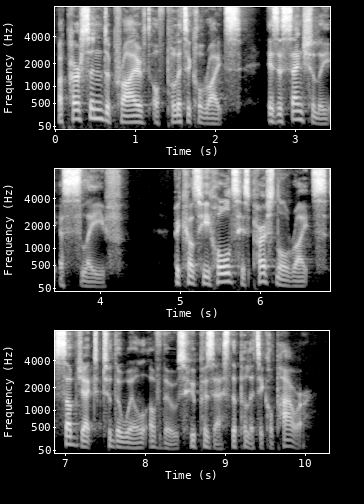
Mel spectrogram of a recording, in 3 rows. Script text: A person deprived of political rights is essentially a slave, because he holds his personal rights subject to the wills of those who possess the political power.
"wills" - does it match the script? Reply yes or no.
no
